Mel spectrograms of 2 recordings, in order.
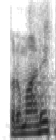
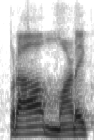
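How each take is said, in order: First: प्रमाणिक said pra-maa-nik, with a short first a; teacher saying प्रमाणिक with a short first a, the mistake; wrong short a. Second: प्रामाणिक said praa-maa-nik, with a long first aa; teacher stretching the first aa in प्रामाणिक; correct long aa. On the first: Teacher shows students the wrong प्रमाणिक, with a short first a. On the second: Teacher gives students the right प्रामाणिक, with a long first aa. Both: Shown as a demonstration. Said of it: "प्रमाणिक नहीं होता है".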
